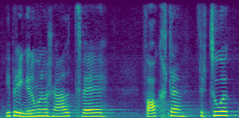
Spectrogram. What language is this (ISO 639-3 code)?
gsw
